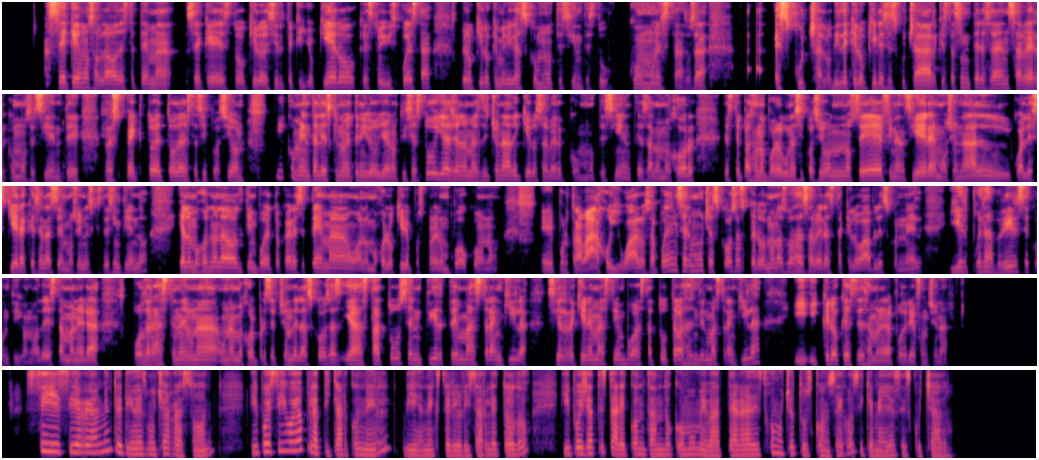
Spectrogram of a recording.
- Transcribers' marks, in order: tapping
- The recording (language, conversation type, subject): Spanish, advice, ¿Cómo podemos hablar de nuestras prioridades y expectativas en la relación?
